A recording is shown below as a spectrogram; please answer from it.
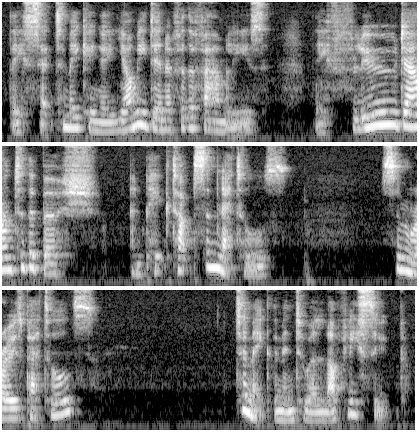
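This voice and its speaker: Gentle English woman reading to children. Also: fairly low pitch, lively intonation, unhurried. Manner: gentle, encouraging, sometimes whispery narration. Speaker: children's puppet show host. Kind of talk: storytelling for children.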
